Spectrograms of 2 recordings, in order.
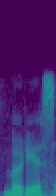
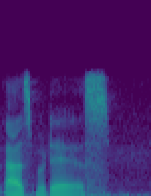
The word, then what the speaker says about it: Modius: can do that so your name is pronounced as modius I kept calling you asmodus I am so sorry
